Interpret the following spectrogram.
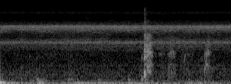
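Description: Steady high trill of crickets chirping, over a low rumble, with a single short click about one and a half seconds in.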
